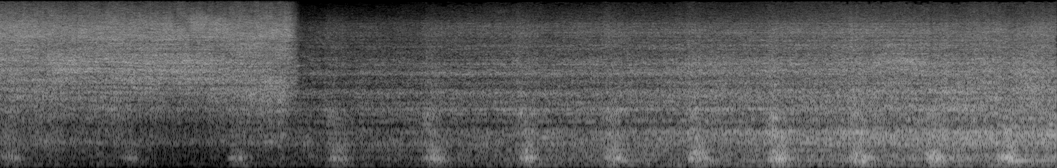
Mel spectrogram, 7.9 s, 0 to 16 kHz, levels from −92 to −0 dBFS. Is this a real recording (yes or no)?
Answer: yes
